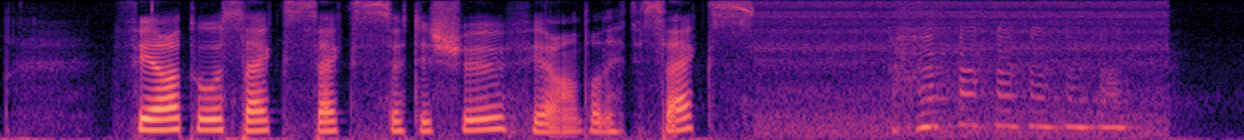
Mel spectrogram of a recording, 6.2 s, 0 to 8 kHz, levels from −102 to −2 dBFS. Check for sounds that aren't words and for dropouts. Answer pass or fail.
fail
